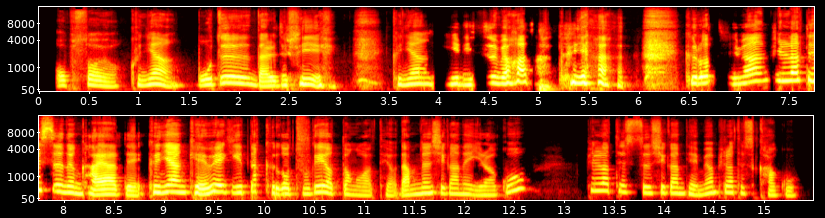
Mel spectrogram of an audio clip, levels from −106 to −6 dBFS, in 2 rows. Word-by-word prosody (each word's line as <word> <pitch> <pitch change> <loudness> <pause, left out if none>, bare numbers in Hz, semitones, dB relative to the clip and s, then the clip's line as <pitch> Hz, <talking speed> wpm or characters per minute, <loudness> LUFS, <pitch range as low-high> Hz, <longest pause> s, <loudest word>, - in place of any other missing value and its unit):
없어요. 180 -4 -4
그냥 190 -4 -1
모든 235 +4 +3
날들이 180 +4 +1 0.7
그냥 230 +2 -1
‘일 230 0 0
있으면 245 +5 +2
하자 295 +1 +5 0.3
그냥. 270 -2 +5 0.9
그렇지만 265 +5 +2
필라테스는 340 - +2
가야 185 -2 +3
돼.‘ 160 -3 -3
그냥 255 0 +4
계획이 245 +2 +2
딱 275 0 -7
그거 205 -3 -1
2 200 +1 -9
개였던 225 -6 -1
것 160 - -12
같아요. 155 0 -12
남는 195 +7 -3
시간에 205 -5 -6
일하고 170 - -6 0.6
필라테스 275 -6 -6
시간 230 -1 -6
되면 200 +3 -6
필라테스 245 -4 -8
가고. 155 -2 -12
230 Hz, 265 characters per minute, -20 LUFS, 190-260 Hz, 0.9 s, 하자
